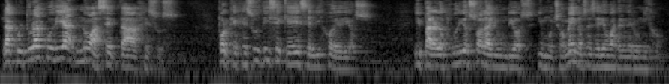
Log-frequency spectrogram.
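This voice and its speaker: A man from coastal Lima, Peru, teaches a religion lesson online, his Peruvian Spanish accent framing many rhetorical questions and fillers. His mid-range voice moves briskly. The mic is distant, giving a roomy sound with slight background noise.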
